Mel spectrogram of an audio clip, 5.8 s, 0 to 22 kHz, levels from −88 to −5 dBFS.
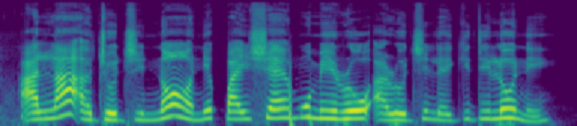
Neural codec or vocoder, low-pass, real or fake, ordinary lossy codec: none; 19.8 kHz; real; none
